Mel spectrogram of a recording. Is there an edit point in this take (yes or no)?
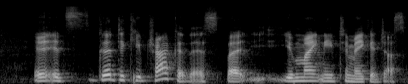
no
